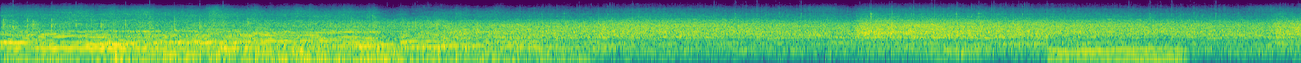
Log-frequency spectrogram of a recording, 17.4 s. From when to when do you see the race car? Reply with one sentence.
The race car can be heard from 0.0 to 17.3 s.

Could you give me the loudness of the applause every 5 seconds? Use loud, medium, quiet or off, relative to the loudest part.
medium, loud, loud, loud.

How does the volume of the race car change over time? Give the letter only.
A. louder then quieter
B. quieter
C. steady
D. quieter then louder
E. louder
B.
